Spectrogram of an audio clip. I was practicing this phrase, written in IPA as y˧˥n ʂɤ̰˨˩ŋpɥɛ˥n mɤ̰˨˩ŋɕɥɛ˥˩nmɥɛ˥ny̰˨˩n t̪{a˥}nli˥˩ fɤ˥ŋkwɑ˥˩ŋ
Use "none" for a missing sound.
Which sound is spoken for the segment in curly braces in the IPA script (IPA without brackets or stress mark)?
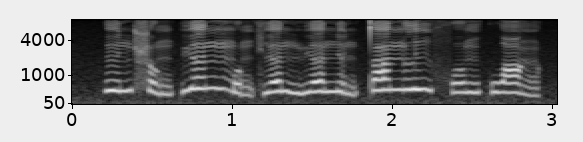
a˥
